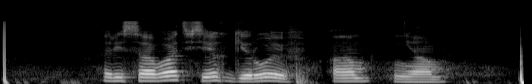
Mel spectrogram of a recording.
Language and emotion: Russian, sad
